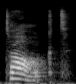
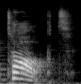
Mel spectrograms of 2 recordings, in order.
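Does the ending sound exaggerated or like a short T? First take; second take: short T; short T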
